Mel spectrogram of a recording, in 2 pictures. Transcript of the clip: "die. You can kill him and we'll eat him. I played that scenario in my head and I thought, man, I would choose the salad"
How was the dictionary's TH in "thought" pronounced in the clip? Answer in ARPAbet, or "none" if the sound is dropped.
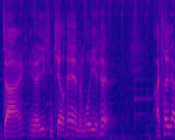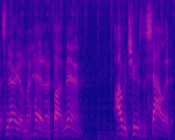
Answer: TH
